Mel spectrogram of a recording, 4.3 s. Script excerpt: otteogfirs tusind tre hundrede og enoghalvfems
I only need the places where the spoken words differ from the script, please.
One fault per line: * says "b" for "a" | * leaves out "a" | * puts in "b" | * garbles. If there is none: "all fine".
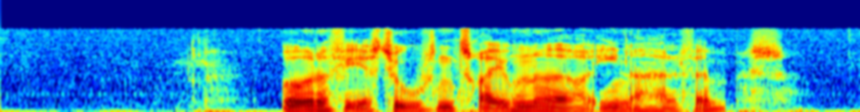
all fine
